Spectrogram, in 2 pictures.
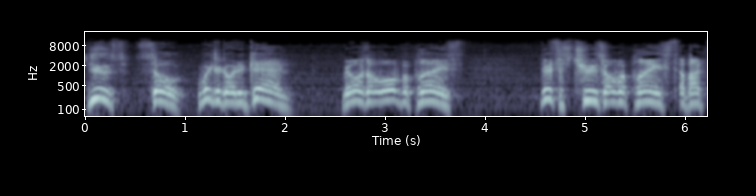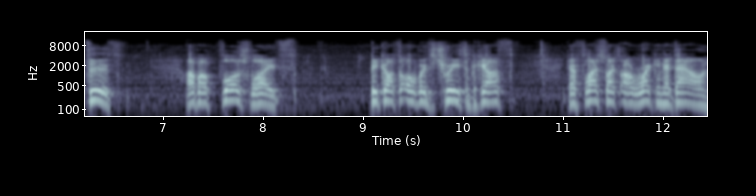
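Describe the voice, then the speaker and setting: A man's cartoonish character voice, fairly high in pitch, at a moderate pace broken by long, frequent pauses. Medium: puppet.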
